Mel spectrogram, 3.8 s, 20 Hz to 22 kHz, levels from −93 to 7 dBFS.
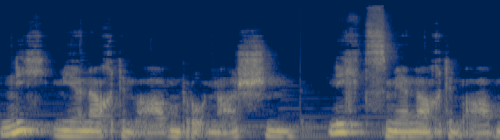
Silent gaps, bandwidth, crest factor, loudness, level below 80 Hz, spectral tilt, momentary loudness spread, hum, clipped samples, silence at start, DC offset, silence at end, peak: none; 18 kHz; 16 dB; -32 LUFS; -70 dBFS; -5 dB/octave; 7 LU; none; under 0.1%; 0 s; under 0.1%; 0 s; -16 dBFS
